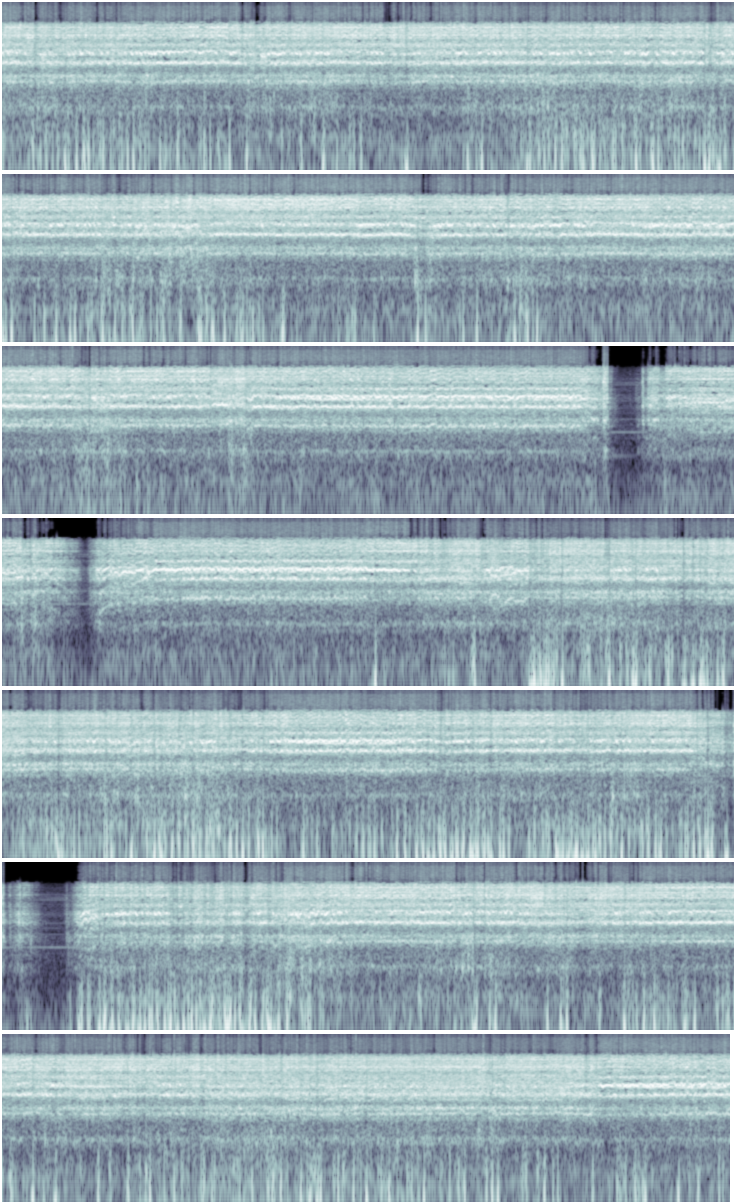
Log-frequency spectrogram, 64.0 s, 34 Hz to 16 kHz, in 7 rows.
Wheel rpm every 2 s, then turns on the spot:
230, 230, 230, 240, 240, 230, 230, 220, 220, 230, 230, 210, 170, 130, 130, 200, 210, 220, 220, 220, 220, 220, 170, 110, 220, 230, 230, 230, 230, 210, 210, 210.
none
